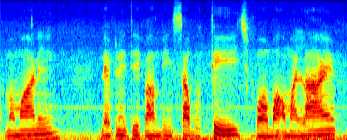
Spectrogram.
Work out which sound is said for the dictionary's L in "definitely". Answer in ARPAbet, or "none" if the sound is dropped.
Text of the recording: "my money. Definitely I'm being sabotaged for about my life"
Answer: none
